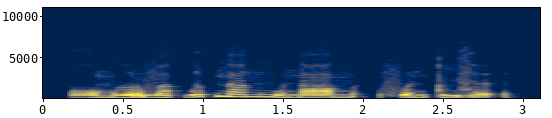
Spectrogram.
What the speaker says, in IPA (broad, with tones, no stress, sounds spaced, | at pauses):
ɣ ɔ̰˧˨ m ɣ ə̰ː˧˨ v a˨˩ k̚ l ə˦˥ p̚ n a˧ n ŋ ṵ˧˨ n a˧ m | f ə̰˧˥ n t̪ i˨˩ z ɛ̰˧˨ ʔ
